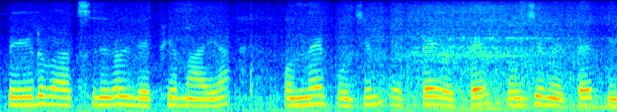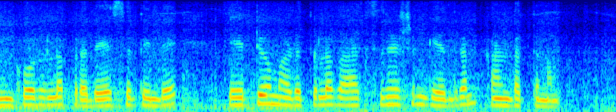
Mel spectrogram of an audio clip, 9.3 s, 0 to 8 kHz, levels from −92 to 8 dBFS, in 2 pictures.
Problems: constant background noise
